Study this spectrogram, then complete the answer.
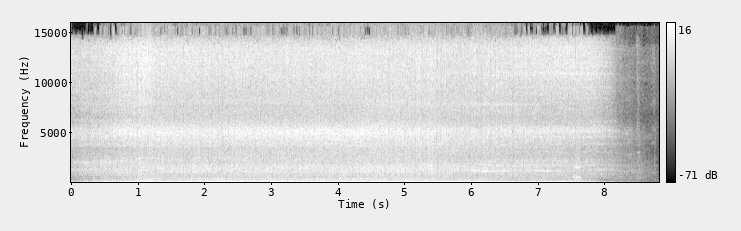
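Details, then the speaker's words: Ford 1972 Gran Torino 351C, not run since November 2021, new starter fitted, after more gas was poured down the carburetor: it fires and runs at a steady, fairly even low throb for several seconds, normal running. "yeah it runs I knew it would run it hasn't run since we haven't had it running since when last uh like November somewhere there"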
